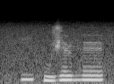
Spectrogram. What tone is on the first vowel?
high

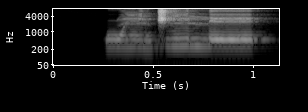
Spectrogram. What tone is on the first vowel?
low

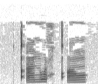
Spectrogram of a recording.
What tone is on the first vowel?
rising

